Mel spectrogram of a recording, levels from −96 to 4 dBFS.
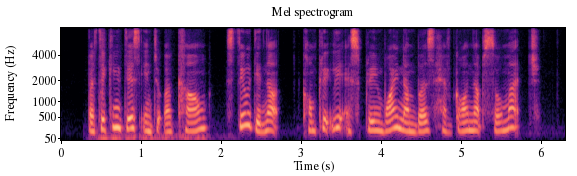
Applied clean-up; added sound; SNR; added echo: neural mask model RNNoise.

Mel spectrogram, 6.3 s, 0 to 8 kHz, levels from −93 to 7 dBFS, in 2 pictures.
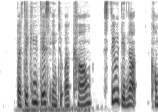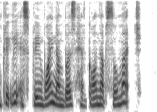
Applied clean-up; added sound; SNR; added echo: classical method spectral subtraction.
